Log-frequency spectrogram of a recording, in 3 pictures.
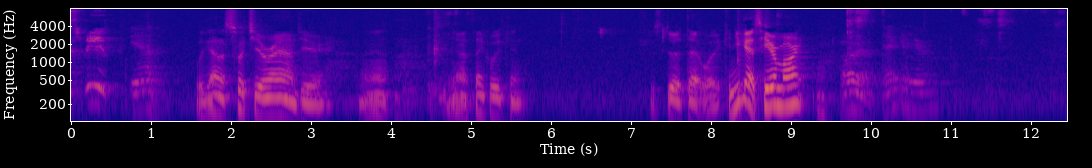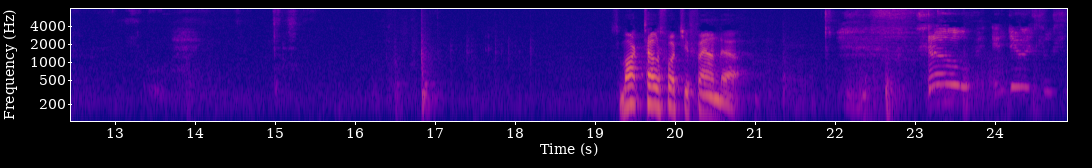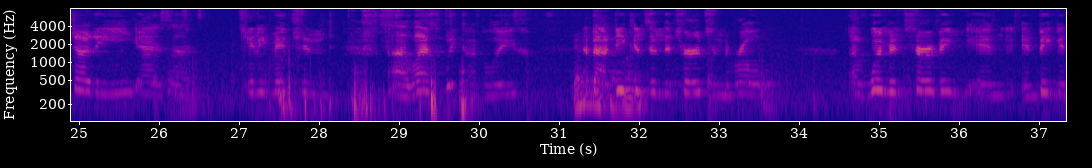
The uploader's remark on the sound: Preached May 31, 2020 at General Baptist Church God's House of Prayer in Fairborn, Ohio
